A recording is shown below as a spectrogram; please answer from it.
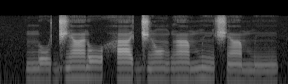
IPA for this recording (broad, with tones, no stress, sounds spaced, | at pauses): n o˨ d͡ʒ ã˧ ɾ o˧ h a˧ d͡ʒ ɔ̃˦ ɡ ã˦ m ĩ˦˨ ʃ ã˧ m ĩ˧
